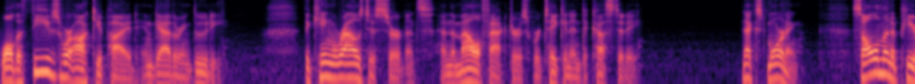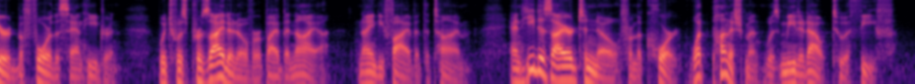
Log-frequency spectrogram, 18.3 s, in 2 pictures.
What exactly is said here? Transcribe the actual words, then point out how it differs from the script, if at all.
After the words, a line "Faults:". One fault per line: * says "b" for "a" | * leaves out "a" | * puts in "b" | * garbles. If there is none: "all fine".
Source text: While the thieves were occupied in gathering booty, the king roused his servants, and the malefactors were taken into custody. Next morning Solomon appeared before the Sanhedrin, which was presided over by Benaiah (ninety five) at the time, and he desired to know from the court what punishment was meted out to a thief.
While the thieves were occupied in gathering booty, the king roused his servants, and the malefactors were taken into custody. Next morning Solomon appeared before the Sanhedrin, which was presided over by Benaiah (ninety five) at the time, and he desired to know from the court what punishment was meted out to a thief.
Faults:
all fine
